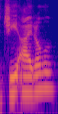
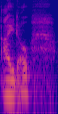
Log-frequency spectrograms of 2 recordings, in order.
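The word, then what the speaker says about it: (G)I-DLE: to read it as G Idol. The G is silent, so that's why I'm calling it Idol.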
